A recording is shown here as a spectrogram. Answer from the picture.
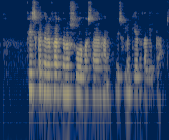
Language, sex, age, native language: Icelandic, female, 50-59, Icelandic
